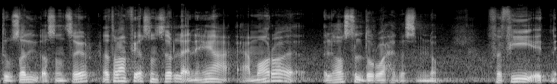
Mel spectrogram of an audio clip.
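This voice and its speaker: A man at medium pitch, fairly quick in pace, his pitch swinging very widely over noticeable background noise. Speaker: solo traveler. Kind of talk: casual chat.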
